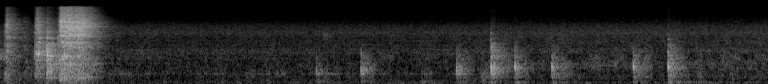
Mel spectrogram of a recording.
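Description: A short, loud rushing noise near the start. Then, from about three seconds in, irregular light clicks and knocks of a wooden spatula stirring pepper-and-tomato chakchouka in a frying pan.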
